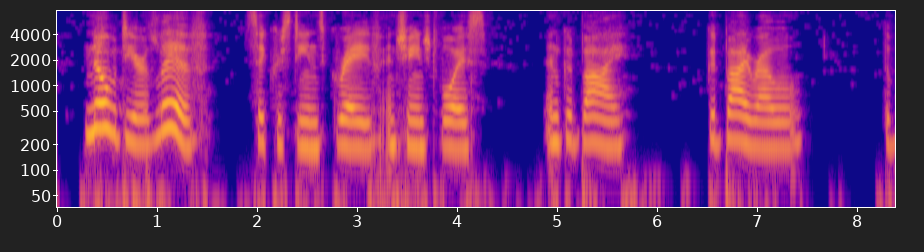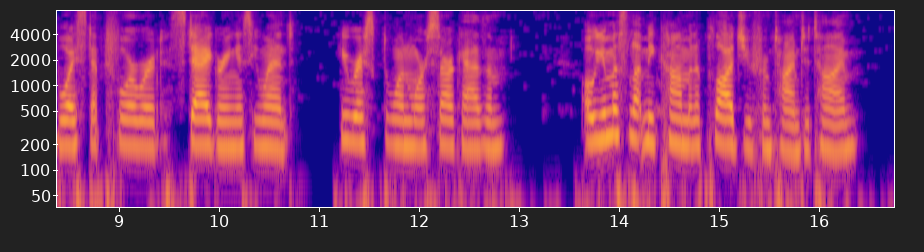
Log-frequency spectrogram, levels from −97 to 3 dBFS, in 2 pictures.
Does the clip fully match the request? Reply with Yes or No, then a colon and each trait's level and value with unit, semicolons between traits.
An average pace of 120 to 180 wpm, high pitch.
Yes: average, 150 wpm; high, 195 Hz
